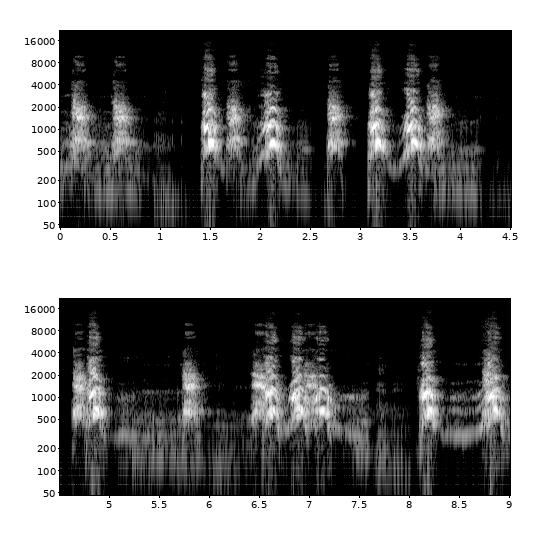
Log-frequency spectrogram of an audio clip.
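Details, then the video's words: Barking dog confronting a stranger, giving harsh woofs in pairs and short runs separated by brief silences. "Dog barking woof woof"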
